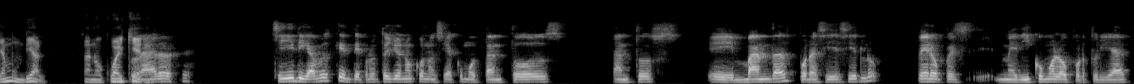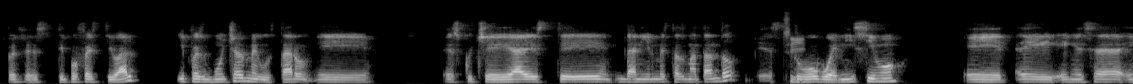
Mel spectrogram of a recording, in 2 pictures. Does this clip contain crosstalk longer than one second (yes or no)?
no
